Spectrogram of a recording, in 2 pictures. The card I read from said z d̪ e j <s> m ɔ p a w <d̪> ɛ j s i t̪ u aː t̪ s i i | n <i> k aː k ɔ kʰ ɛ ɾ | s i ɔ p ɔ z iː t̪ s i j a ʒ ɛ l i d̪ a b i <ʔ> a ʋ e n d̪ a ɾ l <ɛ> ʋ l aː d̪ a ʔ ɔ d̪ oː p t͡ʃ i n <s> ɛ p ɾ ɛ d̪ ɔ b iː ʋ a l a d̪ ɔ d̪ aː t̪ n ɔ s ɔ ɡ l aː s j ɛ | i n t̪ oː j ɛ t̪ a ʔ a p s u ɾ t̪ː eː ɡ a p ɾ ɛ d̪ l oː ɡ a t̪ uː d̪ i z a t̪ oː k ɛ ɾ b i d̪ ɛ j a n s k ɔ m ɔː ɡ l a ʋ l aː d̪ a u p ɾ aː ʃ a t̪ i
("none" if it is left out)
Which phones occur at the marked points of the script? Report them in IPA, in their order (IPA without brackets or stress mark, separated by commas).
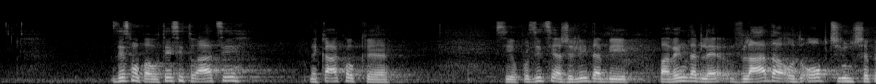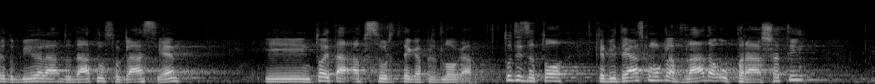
s, t̪, ɛ, p, ɛ, ʃ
